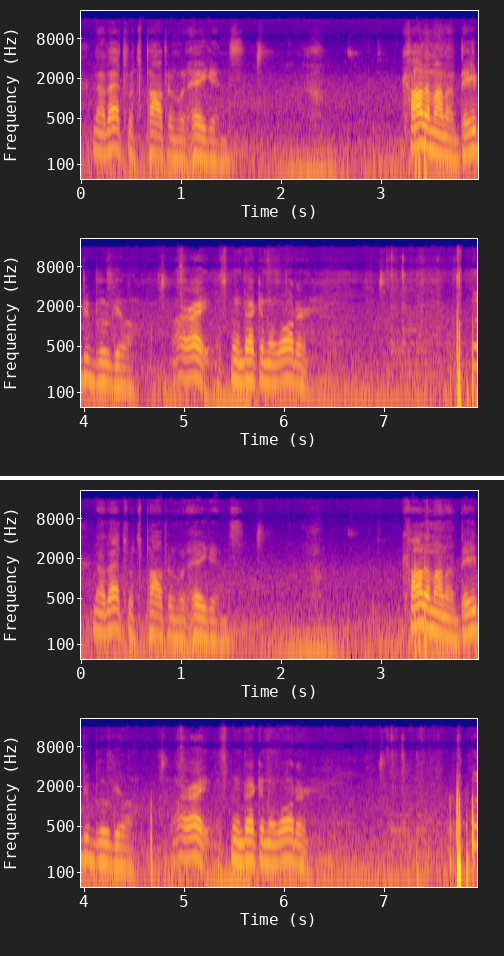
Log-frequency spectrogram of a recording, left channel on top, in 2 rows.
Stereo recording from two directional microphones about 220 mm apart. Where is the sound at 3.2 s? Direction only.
20° left (ahead or behind).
